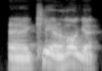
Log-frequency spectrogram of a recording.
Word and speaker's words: Clerhage: Clerhage.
